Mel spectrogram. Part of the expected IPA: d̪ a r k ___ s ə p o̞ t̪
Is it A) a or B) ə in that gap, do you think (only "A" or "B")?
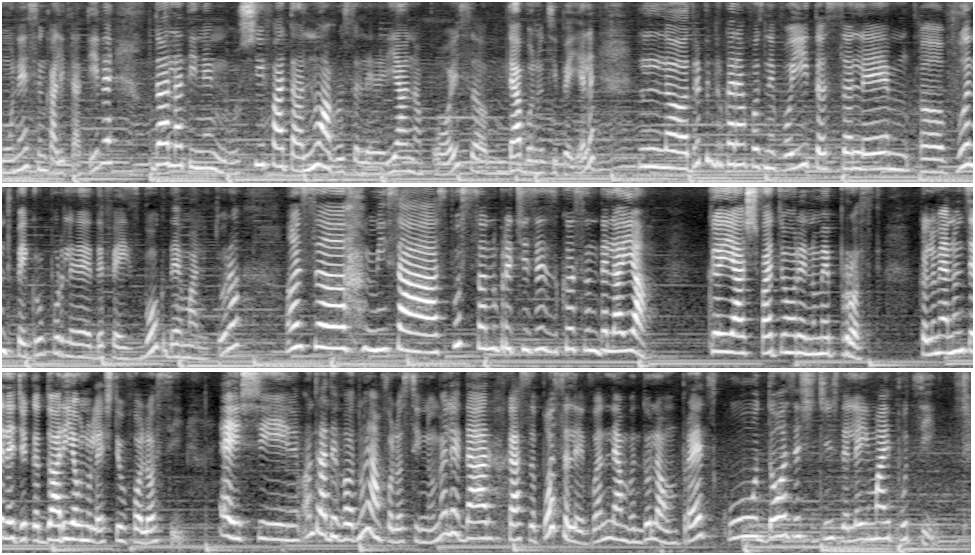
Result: A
